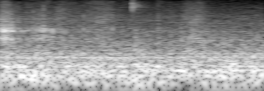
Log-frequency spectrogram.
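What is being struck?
Nothing is struck.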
